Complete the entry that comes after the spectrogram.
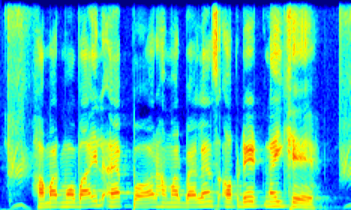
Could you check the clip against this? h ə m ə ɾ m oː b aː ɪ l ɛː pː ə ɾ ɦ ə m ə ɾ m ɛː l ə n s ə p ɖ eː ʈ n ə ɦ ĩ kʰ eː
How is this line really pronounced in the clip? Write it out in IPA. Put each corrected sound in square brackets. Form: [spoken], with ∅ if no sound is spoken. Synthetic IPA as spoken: h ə m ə ɾ m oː b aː ɪ l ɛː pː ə ɾ ɦ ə m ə ɾ [b] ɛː l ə n s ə p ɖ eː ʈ n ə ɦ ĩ kʰ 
